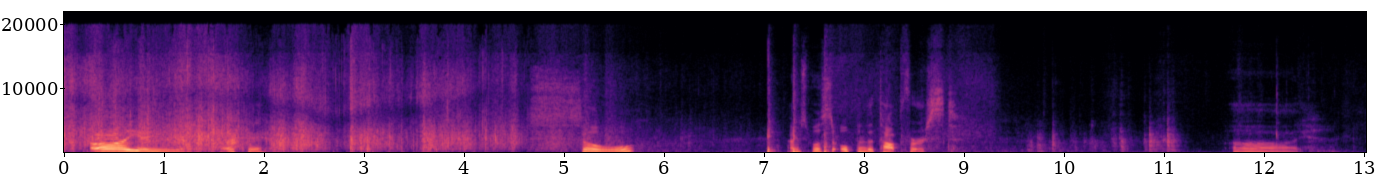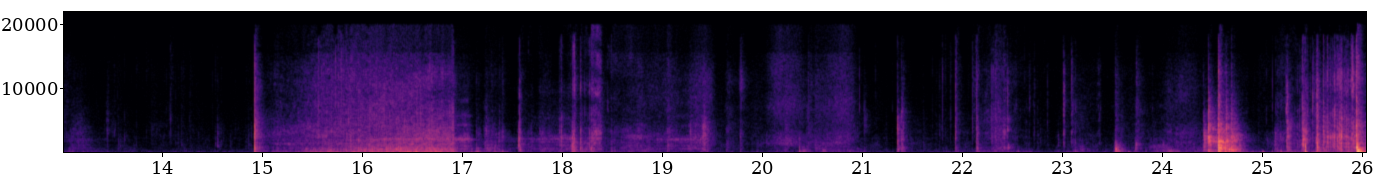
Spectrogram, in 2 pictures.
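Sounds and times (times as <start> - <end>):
cardboard scraping and tearing: 0.0 - 6.4, 15.0 - 17.4, 25.2 - 26.0
packaging rustling and knocking: 0.0 - 8.4, 24.4 - 26.0.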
